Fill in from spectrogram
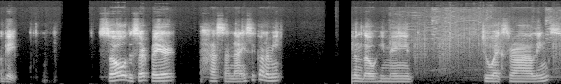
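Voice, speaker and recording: A man's fairly high, bright and sharp voice with ordinary pitch variation and long, frequent pauses. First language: Spanish. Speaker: StarCraft game caster. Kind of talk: live commentary.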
